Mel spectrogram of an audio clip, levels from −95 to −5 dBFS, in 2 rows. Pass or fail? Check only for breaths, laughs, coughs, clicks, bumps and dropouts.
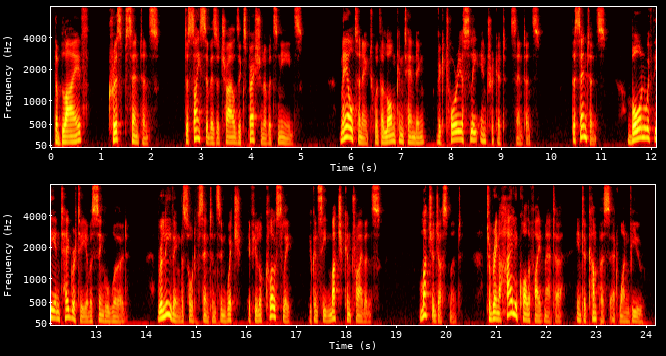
pass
